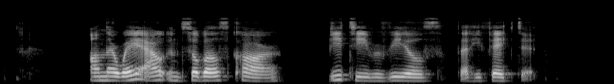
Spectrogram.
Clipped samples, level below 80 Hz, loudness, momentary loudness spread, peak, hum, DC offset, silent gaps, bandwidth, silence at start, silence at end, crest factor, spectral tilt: under 0.1%; -76 dBFS; -19 LUFS; 13 LU; -2 dBFS; none; under 0.1%; 3.05-3.28 s; 9.4 kHz; 0.9 s; 0.8 s; 20 dB; -3 dB/octave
